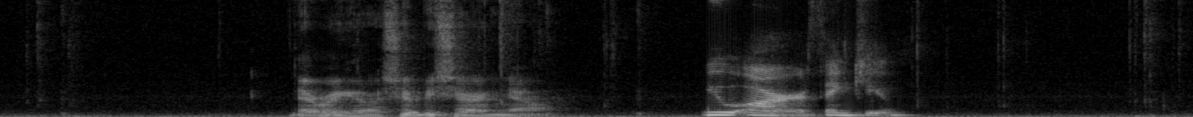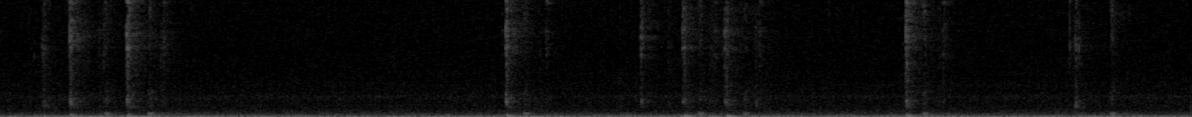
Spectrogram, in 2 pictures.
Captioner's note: sound of typing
